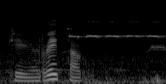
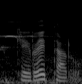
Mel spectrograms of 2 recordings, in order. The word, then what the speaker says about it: Querétaro: And another state in Mexico is Querétaro. Querétaro. So the emphasis is on the second one.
